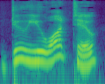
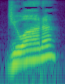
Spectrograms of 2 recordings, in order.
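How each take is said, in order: First: 'Want to' is said as two separate words. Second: 'Want to' is blended into one word, 'wanna'. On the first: "my grammar book said" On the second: "And you just said"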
